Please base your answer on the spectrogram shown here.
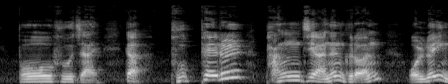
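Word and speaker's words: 防腐剤: 발음은 모후자이. 그러니까 부패를 방지하는 그런 원료인 거죠. 방부제, 보후자이.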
